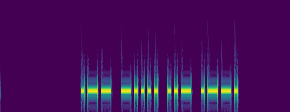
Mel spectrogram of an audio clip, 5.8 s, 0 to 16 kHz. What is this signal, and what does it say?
Morse code, heard as a keyed tone, about 18 wpm, 700 Hz. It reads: W6UP
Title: Speed Racing - USA 1x2 Call Signs 15wpm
